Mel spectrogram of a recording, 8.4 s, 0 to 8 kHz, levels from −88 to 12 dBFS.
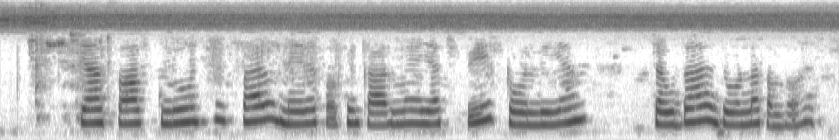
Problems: constant background noise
